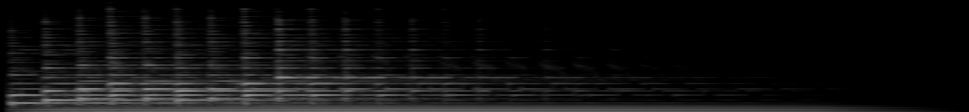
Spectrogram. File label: Startup, Computer: Short Musical Style Phrase; Miscellaneous Musical; Stuart Duffield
